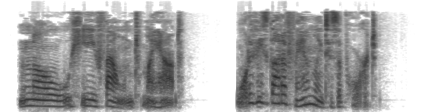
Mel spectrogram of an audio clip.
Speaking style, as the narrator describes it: Shelby whistled under her breath

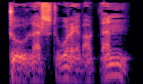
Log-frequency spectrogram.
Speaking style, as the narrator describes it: Breck grunted with approval

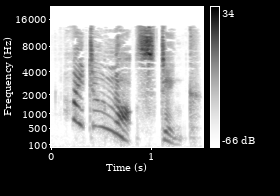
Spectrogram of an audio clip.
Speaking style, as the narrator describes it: I said indignantly

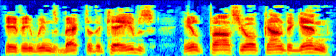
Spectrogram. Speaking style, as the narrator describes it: laughed Aragorn

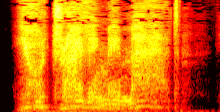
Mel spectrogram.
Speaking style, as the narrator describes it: he whispered

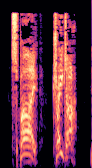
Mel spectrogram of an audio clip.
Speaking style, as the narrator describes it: the officer shouted

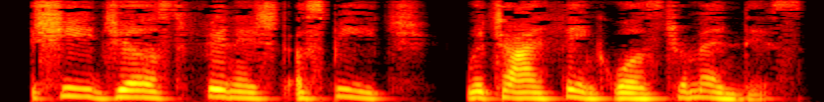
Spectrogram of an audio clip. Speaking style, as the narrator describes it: Reverend King said

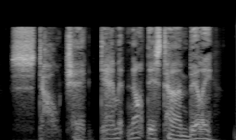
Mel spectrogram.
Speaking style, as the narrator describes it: Dan whispered

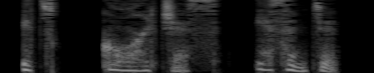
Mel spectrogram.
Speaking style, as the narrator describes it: Syndra whispered reverently

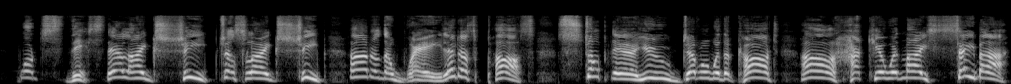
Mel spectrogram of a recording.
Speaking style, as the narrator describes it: he shouted

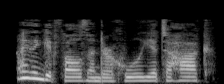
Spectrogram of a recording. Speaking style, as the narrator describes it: he said with a sigh

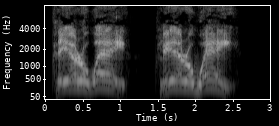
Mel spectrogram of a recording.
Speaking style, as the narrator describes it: called out in an amplified roar

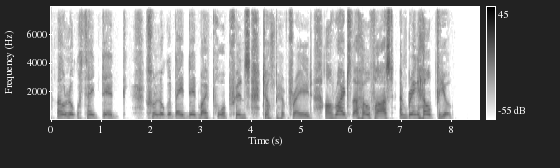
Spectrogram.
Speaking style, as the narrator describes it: she sobbed

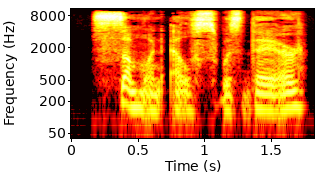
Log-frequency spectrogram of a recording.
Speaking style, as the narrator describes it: Sato snarled

